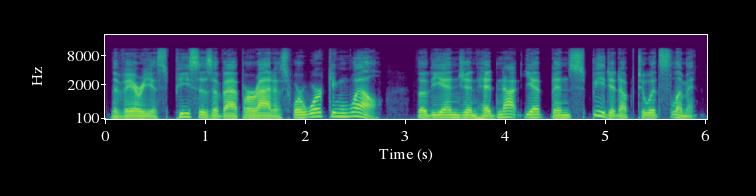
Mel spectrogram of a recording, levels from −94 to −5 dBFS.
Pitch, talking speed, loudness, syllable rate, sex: 120 Hz, 200 wpm, -18 LUFS, 5.7 syllables/s, male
